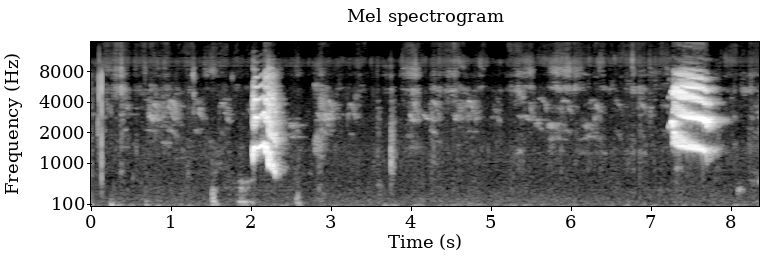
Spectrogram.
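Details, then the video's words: Parrot, locally called tota or mitthu, giving two loud harsh squawks about five seconds apart, each a short burst of stacked rough harmonics, with faint soft chatter and clicks between them. "Parrot sound videos | Parrot voice | Tote Ki Awaaz | Mitthu Ki Awaaz"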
